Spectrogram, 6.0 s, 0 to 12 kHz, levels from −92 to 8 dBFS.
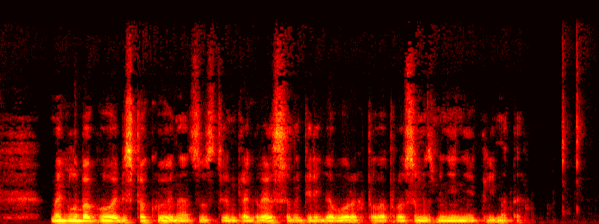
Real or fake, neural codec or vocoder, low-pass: real; none; 10.8 kHz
